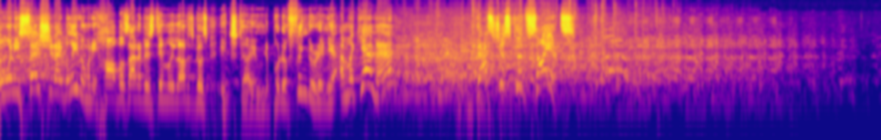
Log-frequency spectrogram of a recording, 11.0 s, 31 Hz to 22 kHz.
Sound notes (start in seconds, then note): 0.0 audience laughs; 4.8 audience laughs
